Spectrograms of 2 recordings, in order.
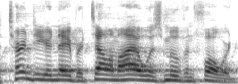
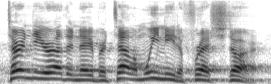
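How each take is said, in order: First: Said in the usual way. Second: Louder, faster call to the crowd; rally shout. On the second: Real, not acted. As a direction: whip the crowd up, fast and loud.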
